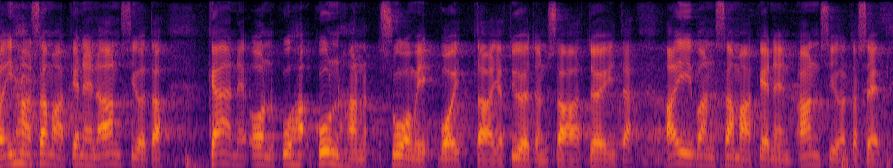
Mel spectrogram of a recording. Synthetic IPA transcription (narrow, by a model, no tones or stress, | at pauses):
ihɑnsɑmɑkenenɑnsiot̪ɑkæːnːˑeʔonkuhɑkunhɑnsuomiʋoit̪ːɑːjɑt̪yøt̪ønsɑːt̪øit̪æ | ʔɑiʋɑnsɑmɑkenenɑnsiot̪ɑse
